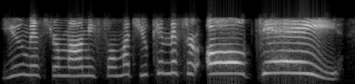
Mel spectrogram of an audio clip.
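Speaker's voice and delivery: put-on slow, tender comfort to a crying girl; gentle reassurance. To a crying preschooler, slow tender reassurance. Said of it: "I looked at her and I said".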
